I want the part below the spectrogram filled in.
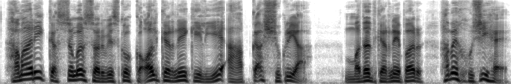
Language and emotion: Urdu, happy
